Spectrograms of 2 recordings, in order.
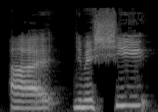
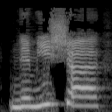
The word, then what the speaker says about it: Nimisha: On October 3rd, 2023, we have a talk from Nimishi. Oh my gosh. Sorry, I butchered that name. Nimisha. There we go.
